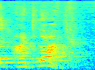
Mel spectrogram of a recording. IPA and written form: aɪd ˈlaɪk (I'd like)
